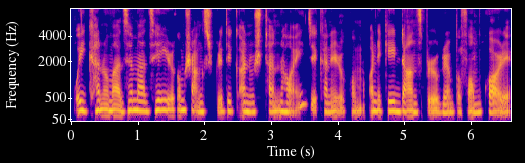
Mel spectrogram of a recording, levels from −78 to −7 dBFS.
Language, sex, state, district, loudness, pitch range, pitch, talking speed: Bengali, female, West Bengal, Kolkata, -18 LUFS, 195-225 Hz, 205 Hz, 125 wpm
